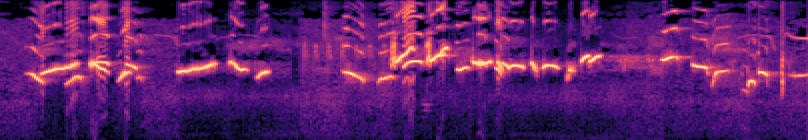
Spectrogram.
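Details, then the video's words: Oriental magpie-robin lure song from a male and female: short whistled phrases with scratchy chips, repeated in groups, then a longer continuous warbling passage of sweet, rising and falling whistles. "SUARA BURUNG KACER PIKAT PALING JOS SUARA JANTAN DAN BETINA"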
